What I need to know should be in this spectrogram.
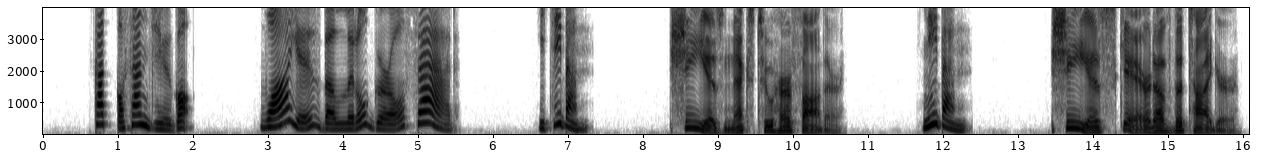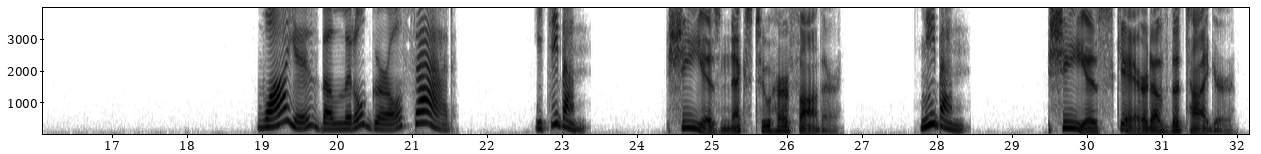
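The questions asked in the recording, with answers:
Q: Why is the little girl sad?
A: 2: She is scared of the tiger.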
